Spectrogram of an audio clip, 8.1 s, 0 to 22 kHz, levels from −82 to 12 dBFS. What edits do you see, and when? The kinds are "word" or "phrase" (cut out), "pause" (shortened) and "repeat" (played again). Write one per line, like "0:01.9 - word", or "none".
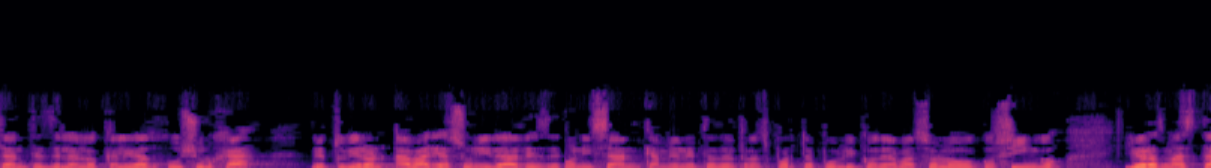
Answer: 0:03.8 - word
